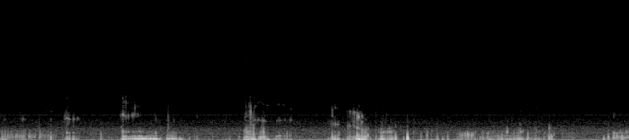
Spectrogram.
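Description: Low rumbling gurgles in several bursts, the deep growls of a stomach; ordinary bowel sounds.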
